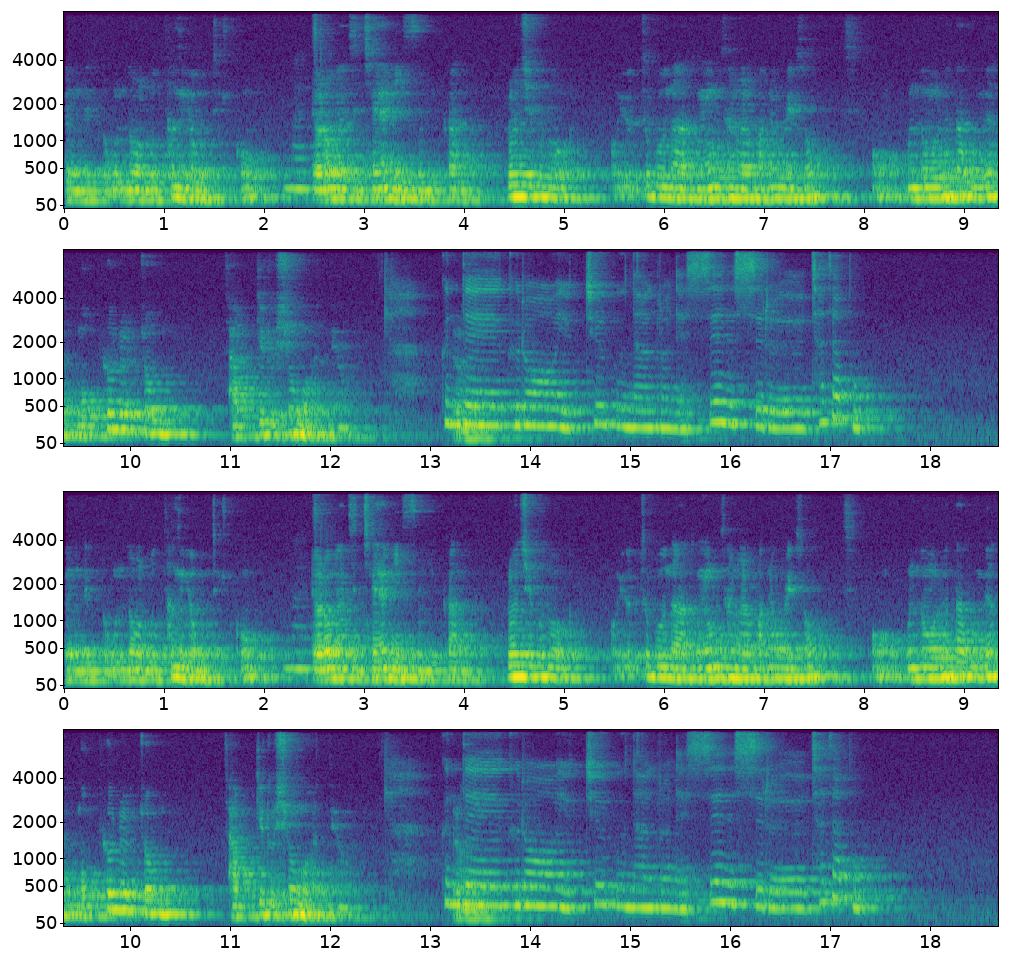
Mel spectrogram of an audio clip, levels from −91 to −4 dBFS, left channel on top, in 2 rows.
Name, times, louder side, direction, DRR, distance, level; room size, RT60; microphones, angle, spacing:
voice 1, 0.0-1.4 1.7-1.9 2.5-4.0 4.4-5.0 5.5-7.5 8.1-10.4 11.0-12.2 13.2-13.5, right 1 dB, 65° right, 1 dB, 1.6 m, -17 dB
voice 2, 2.2-3.0 12.1-12.2 12.5-12.9 13.1-17.3, left 1 dB, 10° left, 1 dB, 0.9 m, -22 dB
8.8 x 6.9 x 4.1 m, 1.2 s
head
